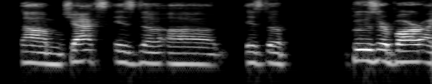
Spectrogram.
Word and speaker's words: Jax: I think there are two supporter bars in LA, but Jack's is and it's spelled Jax. Jack's is the boozer bar I go to in LA.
